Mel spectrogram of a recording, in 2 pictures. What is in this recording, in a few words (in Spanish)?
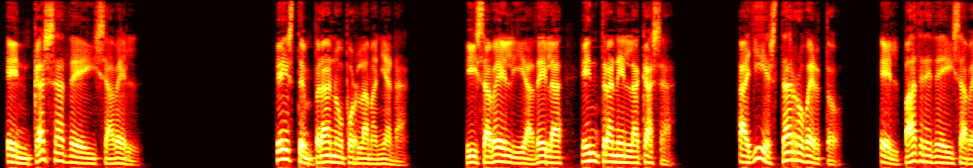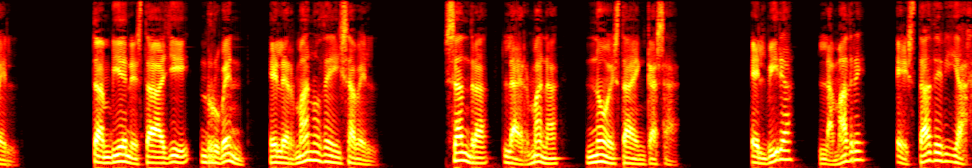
texto lento; Buenaidea; spansk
